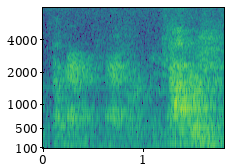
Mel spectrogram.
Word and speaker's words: Kaepernick: Colin Kaepernick, thank you.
